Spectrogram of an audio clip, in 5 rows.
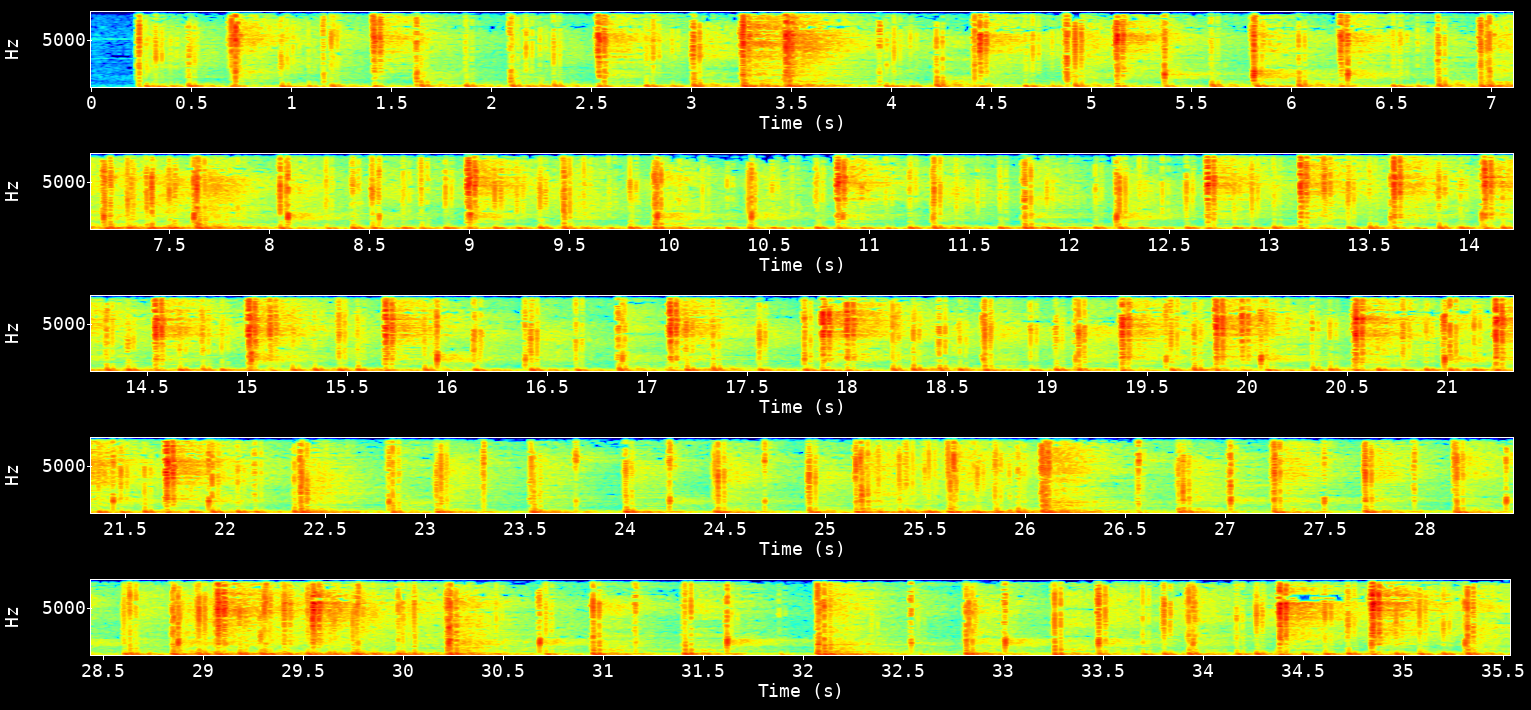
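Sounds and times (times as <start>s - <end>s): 
drum: 0.2s - 35.5s.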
